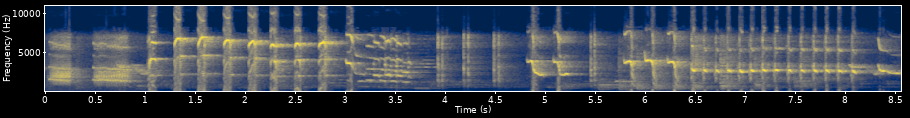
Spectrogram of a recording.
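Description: A Nias hill myna gives loud, ringing whistles and harsh clicks in quick bursts, mixing piercing high notes with sharp percussive snaps.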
